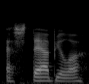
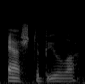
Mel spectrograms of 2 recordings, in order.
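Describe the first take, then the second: First: Ashtabula said as ash-TAB-yoo-luh; outsider's pronunciation. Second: Ashtabula said the Ohio way, ash-tuh-BYOO-luh; local pronunciation. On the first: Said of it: "anybody on the outside would pronounce". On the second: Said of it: "it's pronounced Ashtabula". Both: Shown as a demonstration.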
